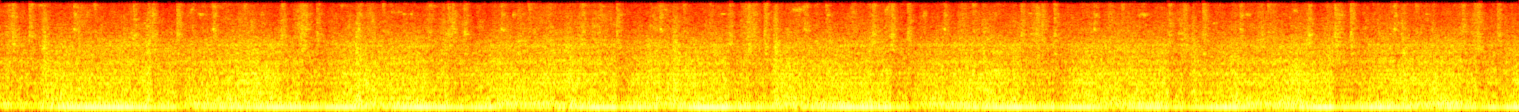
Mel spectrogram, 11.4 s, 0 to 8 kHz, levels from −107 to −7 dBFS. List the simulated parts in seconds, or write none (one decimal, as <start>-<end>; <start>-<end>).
none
